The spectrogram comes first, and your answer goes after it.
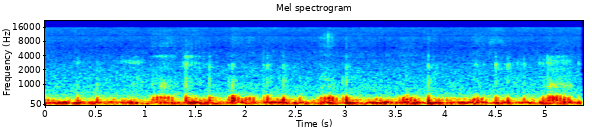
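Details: Small black domestic cat purring while being petted, a soft low rhythmic rumble pulsing in quick breaths, with light rustling of fur.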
